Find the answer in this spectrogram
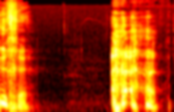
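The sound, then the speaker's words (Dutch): A short, voiced cough, then a pause and a quick run of three rough coughs ending in a faint catch. The coughs are fairly loud, with no talking over them. “Stop met roken, jongen.”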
